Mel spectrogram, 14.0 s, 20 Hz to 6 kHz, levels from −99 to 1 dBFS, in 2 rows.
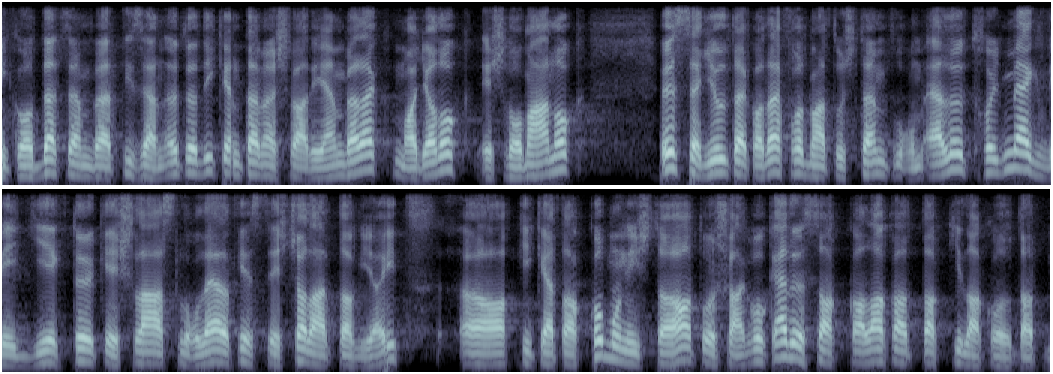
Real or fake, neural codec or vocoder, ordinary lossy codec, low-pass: fake; autoencoder, 48 kHz, 128 numbers a frame, DAC-VAE, trained on Japanese speech; none; 5.4 kHz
